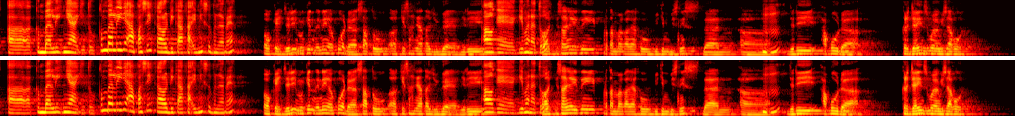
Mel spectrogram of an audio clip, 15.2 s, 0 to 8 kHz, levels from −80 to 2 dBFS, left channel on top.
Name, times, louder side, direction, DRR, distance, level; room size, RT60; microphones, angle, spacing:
voice 1, 0.1-3.5 7.2-8.2 11.4-11.7, left 1 dB, 10° left, 9 dB, 0.6 m, -25 dB
voice 2, 4.0-7.3 8.1-11.6 11.8-12.9 13.5-14.4, right 3 dB, 55° right, 11 dB, 1.0 m, -27 dB
27.5 x 10.0 x 10.0 m, 0.93 s
head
